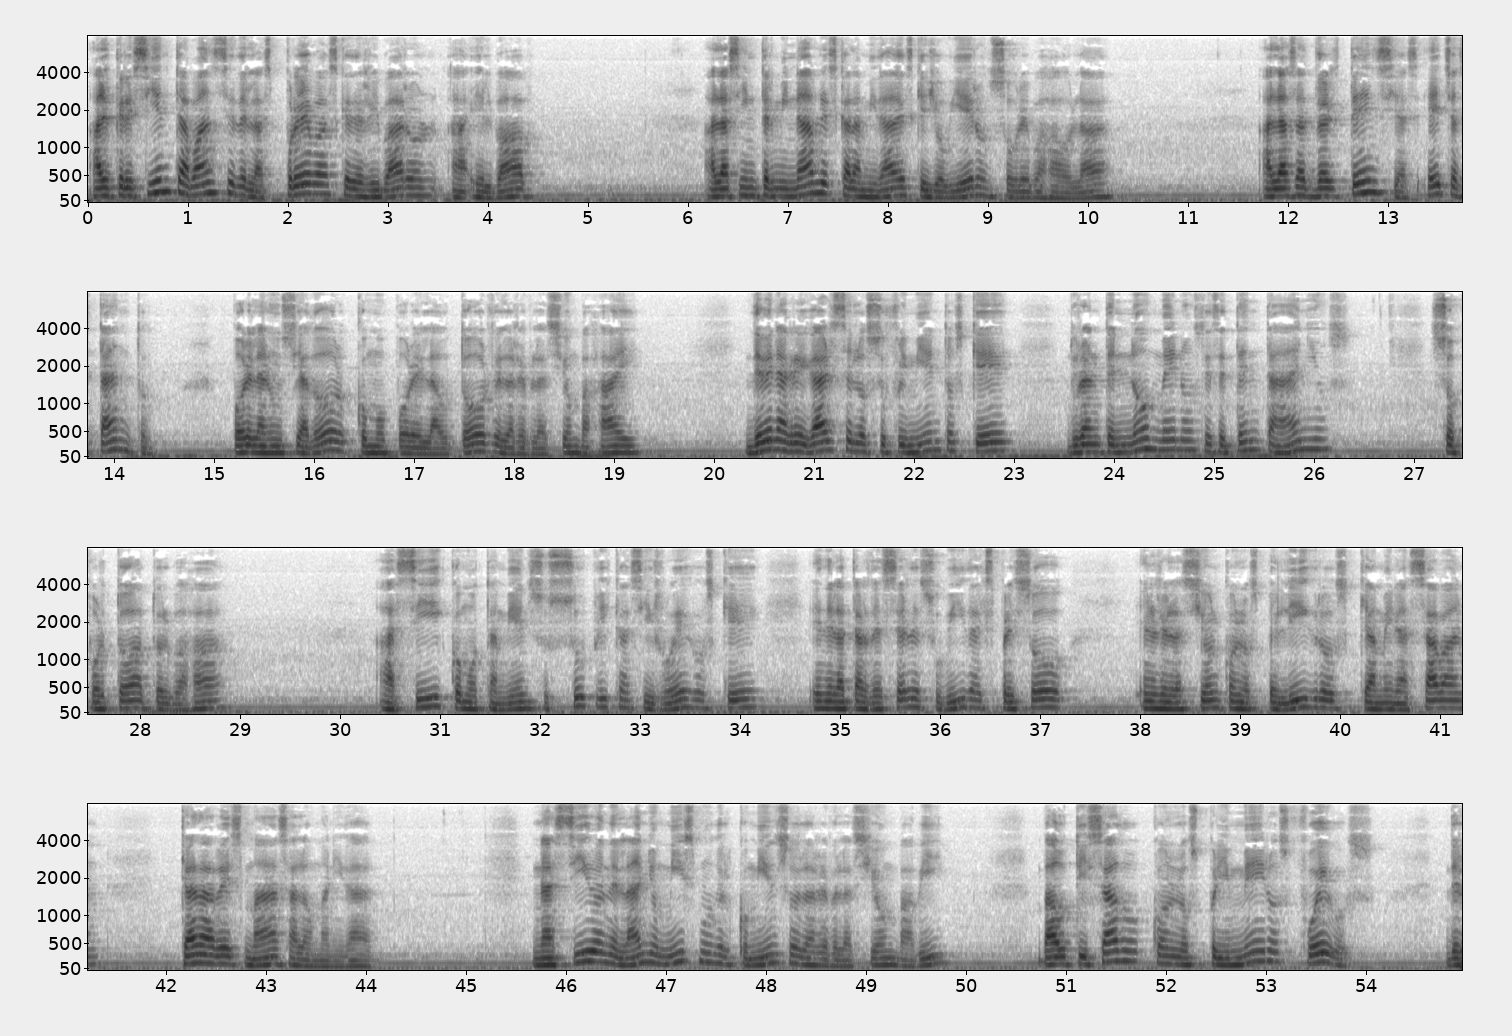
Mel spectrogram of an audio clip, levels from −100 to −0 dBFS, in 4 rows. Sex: male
